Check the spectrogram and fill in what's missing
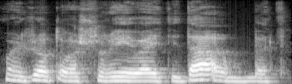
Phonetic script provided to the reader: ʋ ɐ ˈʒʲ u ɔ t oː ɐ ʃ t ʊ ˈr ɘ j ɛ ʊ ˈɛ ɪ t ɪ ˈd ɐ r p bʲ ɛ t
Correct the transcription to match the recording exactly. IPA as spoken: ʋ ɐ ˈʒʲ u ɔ t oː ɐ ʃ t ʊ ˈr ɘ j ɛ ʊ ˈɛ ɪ t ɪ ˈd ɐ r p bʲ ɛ t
